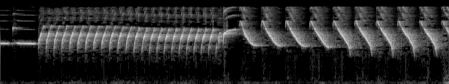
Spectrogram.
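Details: Canary in breeding condition calling a rival, used as a lure for young learners: a brief whistle, then a rapid rolling trill of about two seconds, followed by a series of slower downward-sliding whistled notes.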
